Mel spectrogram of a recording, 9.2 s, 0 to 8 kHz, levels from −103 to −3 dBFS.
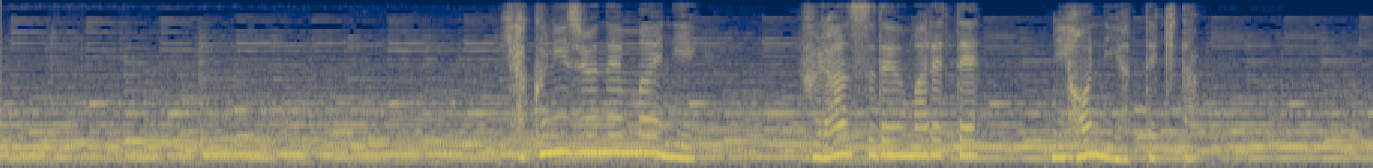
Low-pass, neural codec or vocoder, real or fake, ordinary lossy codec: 7.2 kHz; none; real; none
